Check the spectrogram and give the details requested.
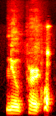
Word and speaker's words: Peart: Yeah, Ghost Rider by Neil Peart.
